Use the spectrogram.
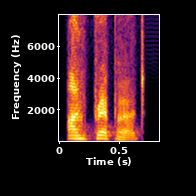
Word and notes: Unprepared: Indian

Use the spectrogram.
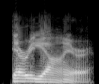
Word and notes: derrière: American English

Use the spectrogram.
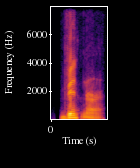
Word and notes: vintner: American English

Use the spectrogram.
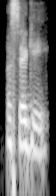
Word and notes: assegai: Indian

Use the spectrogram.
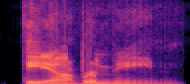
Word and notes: theobromine: American English

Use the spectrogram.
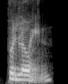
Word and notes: purloin: Indian

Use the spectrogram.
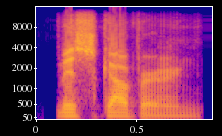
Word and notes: misgovern: American English

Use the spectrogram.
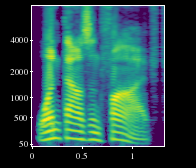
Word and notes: MV: American English

